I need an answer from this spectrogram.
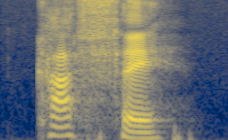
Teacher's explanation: Observem que a palavra café, o acento forte, né, o som forte, fica na sílaba fé. E aí nós marcamos com o acento agudo esse som forte. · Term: sílaba tônica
